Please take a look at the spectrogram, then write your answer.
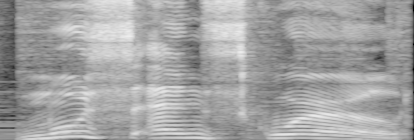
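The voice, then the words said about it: Put-on Boris and Natasha accent. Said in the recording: “I kind of wish that we had introduced ourselves as Boris and Natasha this week ... I've been working on my accent. ... I see that you've been working on yours as well.”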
